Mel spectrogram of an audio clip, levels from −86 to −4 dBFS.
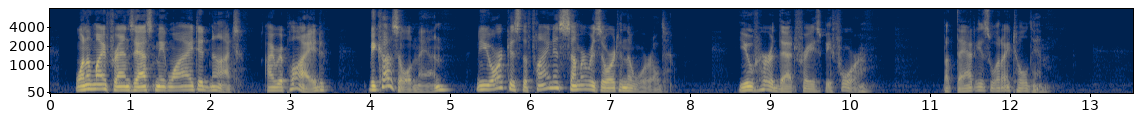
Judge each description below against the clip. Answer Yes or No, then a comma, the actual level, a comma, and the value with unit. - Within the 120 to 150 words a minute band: No, average, 170 wpm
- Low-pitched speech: Yes, low, 120 Hz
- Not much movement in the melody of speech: No, wide, 5.6 semitones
